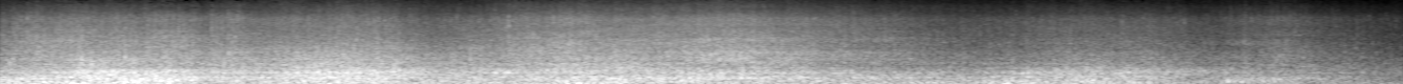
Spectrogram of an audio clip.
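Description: Ocean surf: waves washing in and receding in slow swells, fading out near the end.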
